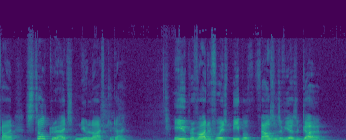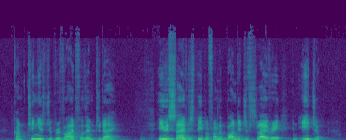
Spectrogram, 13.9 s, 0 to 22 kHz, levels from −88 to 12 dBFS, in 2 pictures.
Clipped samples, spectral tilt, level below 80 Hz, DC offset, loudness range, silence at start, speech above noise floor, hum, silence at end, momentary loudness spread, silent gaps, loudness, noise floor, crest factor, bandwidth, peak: under 0.1%; -5 dB/octave; -60 dBFS; under 0.1%; 4 LU; 0 s; 34 dB; none; 0.45 s; 13 LU; none; -24 LUFS; -58 dBFS; 20 dB; 18 kHz; -6 dBFS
